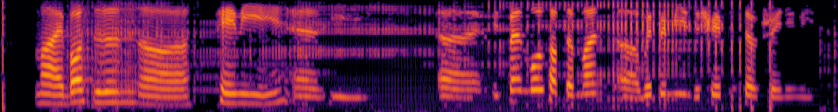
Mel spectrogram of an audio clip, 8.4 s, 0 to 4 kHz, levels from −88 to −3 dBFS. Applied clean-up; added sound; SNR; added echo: classical method spectral subtraction.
